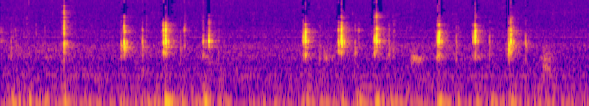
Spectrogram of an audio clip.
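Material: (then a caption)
Plastic. Thumbs and fingertips click the buttons and D-pad of a hollow red plastic Xbox controller. The result is a quiet, irregular series of short, dry plastic clicks with a mid-range tone and almost no ring, over a faint low background rumble.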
